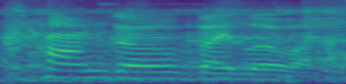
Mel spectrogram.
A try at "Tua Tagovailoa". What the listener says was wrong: Oh my goodness. There's no N. There's T-A-G.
